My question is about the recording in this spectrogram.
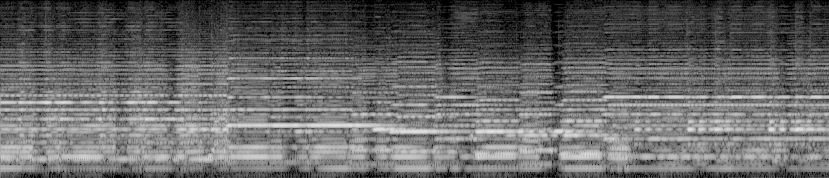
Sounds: music

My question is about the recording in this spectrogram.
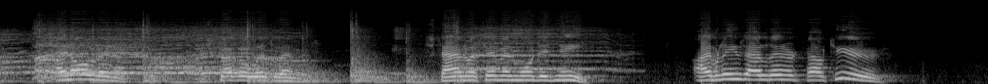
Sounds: speech, music

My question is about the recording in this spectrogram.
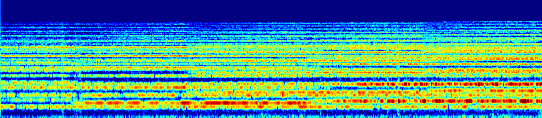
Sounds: theme music, music

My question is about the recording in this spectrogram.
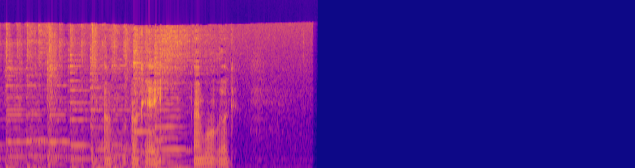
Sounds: music, funny music, speech

